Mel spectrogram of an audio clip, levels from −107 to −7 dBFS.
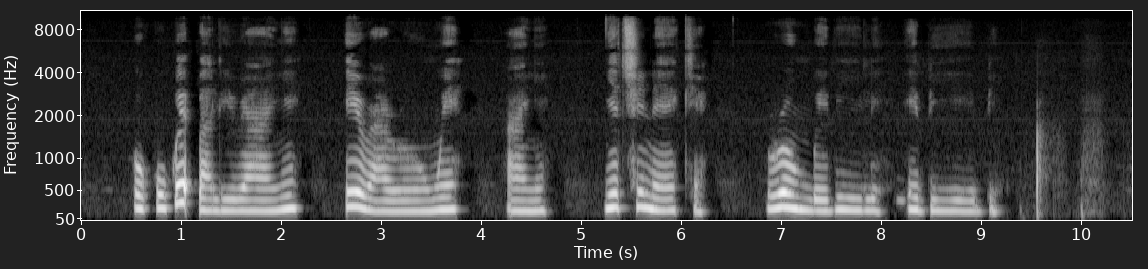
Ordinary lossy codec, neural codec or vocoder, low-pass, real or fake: MP3, 96 kbps; none; 9.9 kHz; real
